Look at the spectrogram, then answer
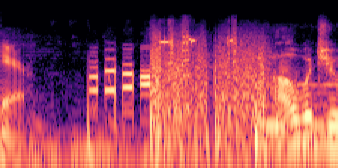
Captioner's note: static/channel changing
